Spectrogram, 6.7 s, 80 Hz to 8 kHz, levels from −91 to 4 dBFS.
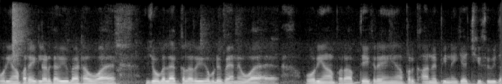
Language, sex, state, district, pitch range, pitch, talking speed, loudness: Hindi, male, Haryana, Rohtak, 120-125 Hz, 125 Hz, 285 wpm, -16 LUFS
